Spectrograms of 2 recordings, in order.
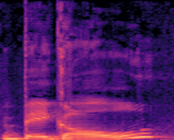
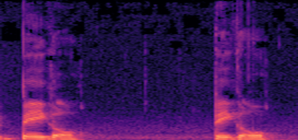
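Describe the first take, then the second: First: "Bagel" with a drawn-out open second syllable, rising; questioning, stretched end on "Bagel"; mispronounced bagel. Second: "bagel" short, rhymed with seagull, falling; matter-of-fact BAY-gull on "bagel". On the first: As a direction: ask "Bagel?" as bay-GAL. Odd take against usual bagel. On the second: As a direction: say "bagel" with an unstressed -gull ending. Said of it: "like seagull". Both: Shown as a demonstration.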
